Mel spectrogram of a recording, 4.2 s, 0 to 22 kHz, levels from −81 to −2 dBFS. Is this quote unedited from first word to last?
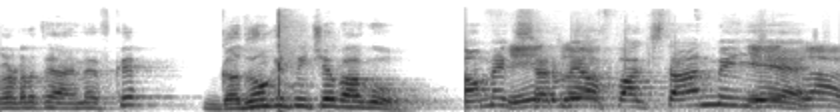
no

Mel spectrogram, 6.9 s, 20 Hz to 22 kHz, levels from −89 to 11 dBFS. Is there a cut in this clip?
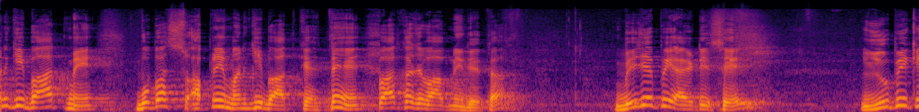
yes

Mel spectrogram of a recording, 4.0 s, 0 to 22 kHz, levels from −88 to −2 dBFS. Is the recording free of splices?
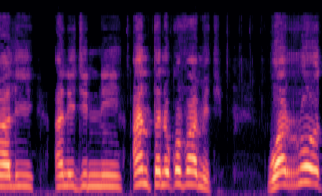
no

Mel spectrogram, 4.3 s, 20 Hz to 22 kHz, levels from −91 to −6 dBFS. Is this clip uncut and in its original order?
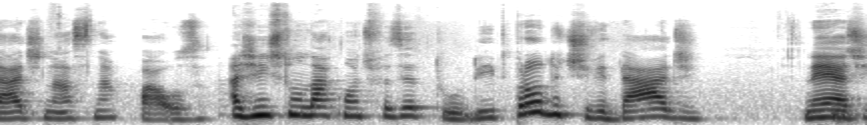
no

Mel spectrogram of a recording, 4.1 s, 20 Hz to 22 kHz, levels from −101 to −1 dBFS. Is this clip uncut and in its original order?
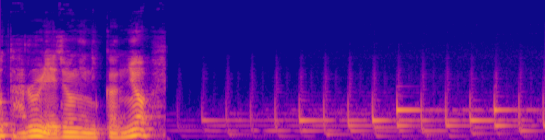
no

